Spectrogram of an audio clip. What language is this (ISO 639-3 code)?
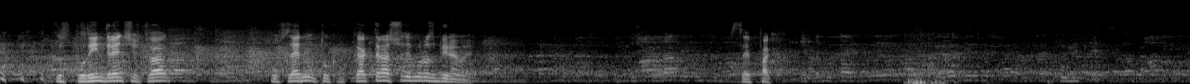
bul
